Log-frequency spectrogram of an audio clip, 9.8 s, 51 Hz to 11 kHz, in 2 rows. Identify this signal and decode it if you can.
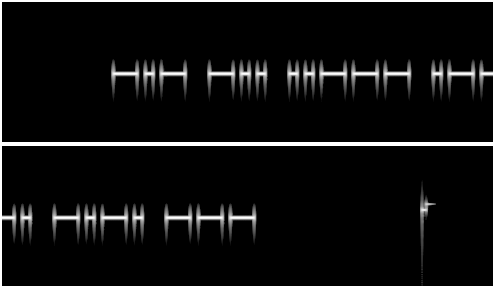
Morse code, heard as a keyed tone, about 15 wpm, 700 Hz. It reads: KD2PCO
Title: USA Call Signs - 3x Character Spacing - 15wpm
